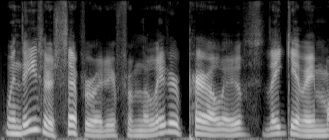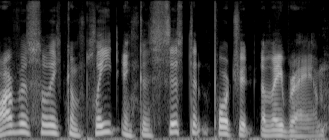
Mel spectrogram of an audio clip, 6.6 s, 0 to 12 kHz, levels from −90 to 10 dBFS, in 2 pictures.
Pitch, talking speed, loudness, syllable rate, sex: 150 Hz, 165 wpm, -18 LUFS, 5.7 syllables/s, male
